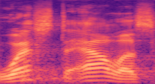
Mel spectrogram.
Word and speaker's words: West Allis: I got a letter from Harriet Honorheim, who lives in West Allis, I believe it's pronounced, A-L-L-I-S, Wisconsin.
